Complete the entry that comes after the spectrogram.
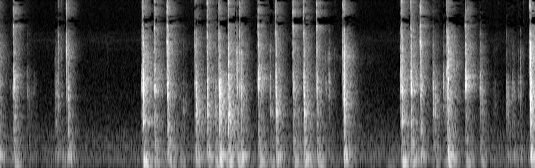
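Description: Fingertips type on a backlit mechanical keyboard with black plastic keycaps. Short bursts of bright, crisp key presses come in quick runs with brief pauses between them. Each click decays almost instantly and has very little low end.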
